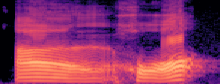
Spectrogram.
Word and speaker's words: 火: Ho, pronounced as a ho. Yeah, good. It's a third tone.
